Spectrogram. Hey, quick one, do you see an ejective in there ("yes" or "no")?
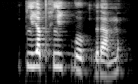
no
